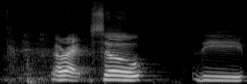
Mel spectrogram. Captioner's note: laughter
